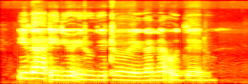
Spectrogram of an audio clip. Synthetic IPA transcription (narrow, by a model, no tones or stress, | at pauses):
ilaʔiɾjɔʔiɾuɣetɔwɛɣanaʔod̪ɛɾu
